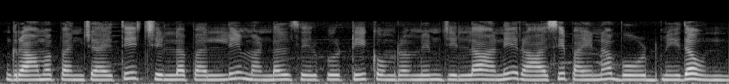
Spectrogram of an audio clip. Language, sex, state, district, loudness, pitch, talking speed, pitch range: Telugu, female, Telangana, Komaram Bheem, -17 LUFS, 220 Hz, 115 wpm, 215-230 Hz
